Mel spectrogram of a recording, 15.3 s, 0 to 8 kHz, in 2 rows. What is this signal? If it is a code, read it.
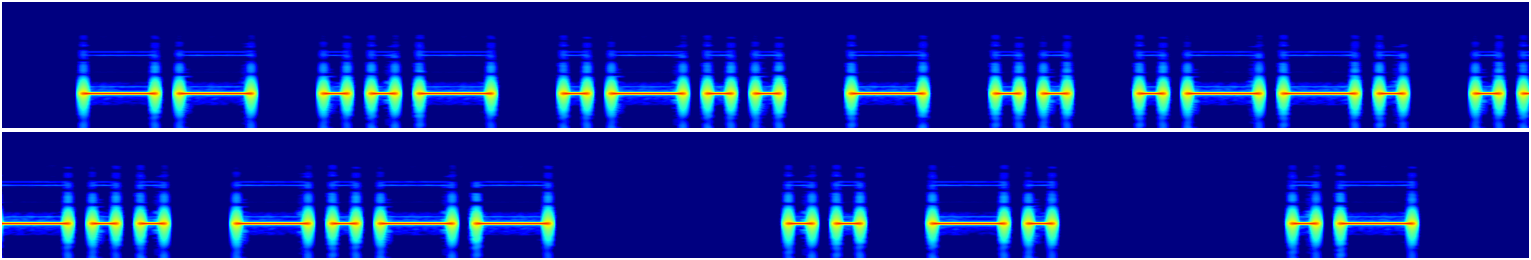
Morse code, heard as a keyed tone, about 10 wpm, 700 Hz. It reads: MULTIPLY IN A
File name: Book One / 01-Chapter 1 - 10 WPM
